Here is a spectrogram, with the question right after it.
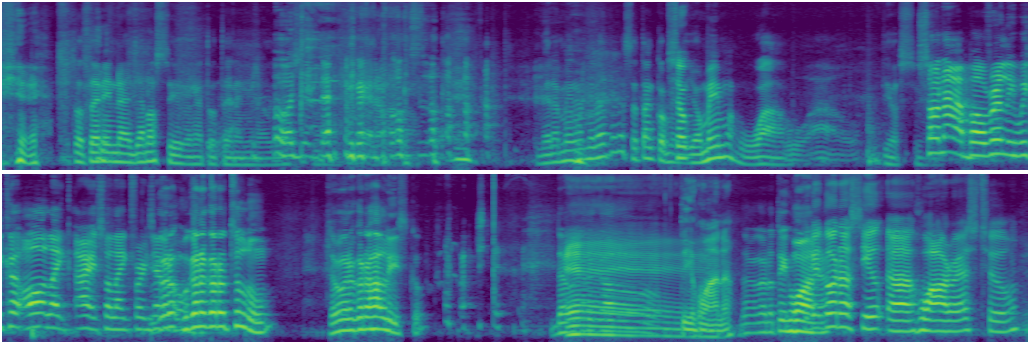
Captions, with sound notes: Yeah. I don't see you in a tutorial. Oh, you're definitely not. (Speaking Spanish) So now, but really, we could all like-- all right, so like for example-- We're going to go to Tulum. Then we're going to go to Jalisco. Then we're going to go-- Tijuana. We're going to go to Juarez too.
